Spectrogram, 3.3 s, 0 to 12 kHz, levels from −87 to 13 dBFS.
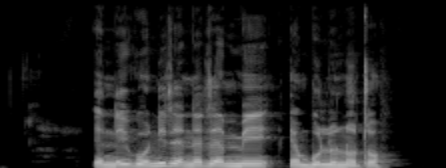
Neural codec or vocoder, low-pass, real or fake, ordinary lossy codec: none; none; real; none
